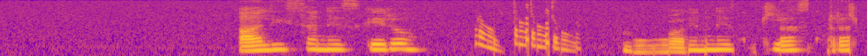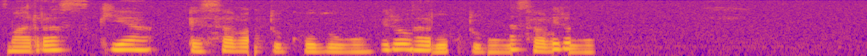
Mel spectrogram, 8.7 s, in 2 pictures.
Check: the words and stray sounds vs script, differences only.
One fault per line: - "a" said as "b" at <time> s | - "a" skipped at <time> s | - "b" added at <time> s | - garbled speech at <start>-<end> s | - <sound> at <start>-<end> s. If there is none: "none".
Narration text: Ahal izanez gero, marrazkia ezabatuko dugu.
- chirp at 2.4-2.9 s
- garbled speech at 3.2-4.4 s
- dropout at 5.6-5.6 s
- garbled speech at 6.2-7.3 s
